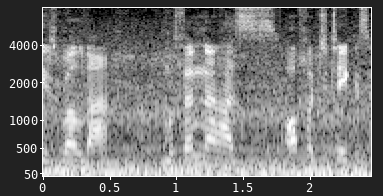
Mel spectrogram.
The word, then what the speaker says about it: Muthanna: So guys, we've been picked up by my good friend Muthanna, right? Yes, that's how you pronounce it? Yes. Muthanna here.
